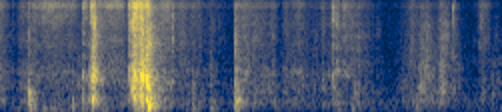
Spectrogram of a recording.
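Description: Packing tape ripped off a long cardboard shipping box and the cardboard flaps pulled open. It comes as a few short bursts of tearing and scraping, the loudest about a second and a half in, then lighter rustling of cardboard.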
